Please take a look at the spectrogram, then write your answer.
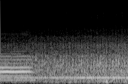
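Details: Isuzu 6WF1 diesel truck engine started after overheating repair with turbo-to-intercooler pipe refitted, held unrevved so oil circulates: fires straight into smooth, steady low idle, no knock or uneven beat; normal idle.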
